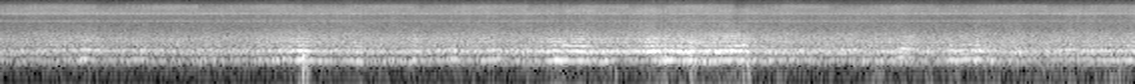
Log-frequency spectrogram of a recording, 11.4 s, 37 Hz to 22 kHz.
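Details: Swarm of honey bees in a swarm trap, caught late in the season on September 1, 2019: a dense droning hum that swells slightly midway, with a sharp tap near the start.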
